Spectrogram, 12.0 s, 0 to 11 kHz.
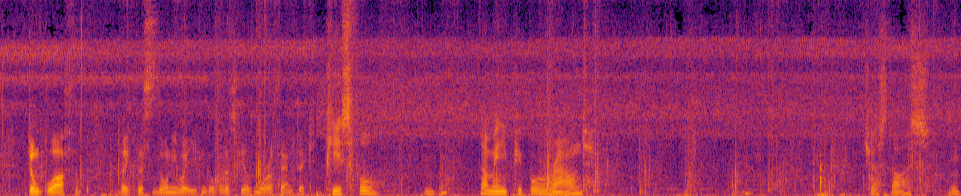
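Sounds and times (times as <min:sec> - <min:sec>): footsteps crunching on leaf litter: 0:00.0 - 0:12.0
person speaking: 0:00.4 - 0:07.6.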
